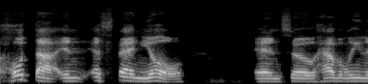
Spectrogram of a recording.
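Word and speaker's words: javelina: So, it's pronounced Havalina because the J is a hot in espanol. And so, Havalina is pronounced without the J.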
